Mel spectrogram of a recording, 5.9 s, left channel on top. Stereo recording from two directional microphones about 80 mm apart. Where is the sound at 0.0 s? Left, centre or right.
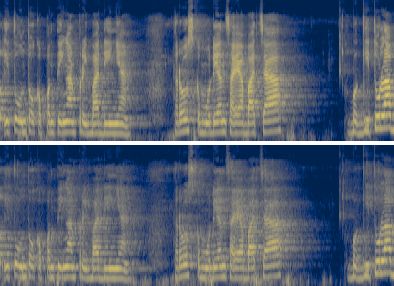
Right.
